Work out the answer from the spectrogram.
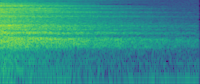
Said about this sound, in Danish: Tag en dyb indånding. Og pust langt ud.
